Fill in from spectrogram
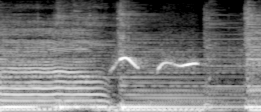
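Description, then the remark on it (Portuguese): A person whistles a short birdlike phrase imitating a sabiá thrush, two rising-and-falling high notes that swoop and trill, heard over a steady droning musical background. “Ah, É o sabiá”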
